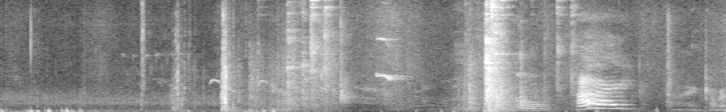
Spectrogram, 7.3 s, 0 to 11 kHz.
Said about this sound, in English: It has to be the front, 1800 South Prairie. There's a gigantic door here. Let's see if I can get inside.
